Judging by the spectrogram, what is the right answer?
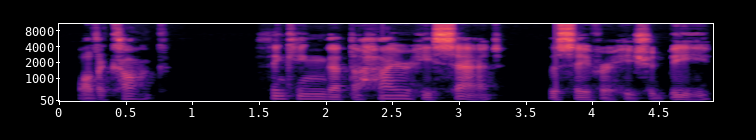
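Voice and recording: A man speaks in a low voice with a bright, sharp tone. His intonation is lively. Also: moderate pace.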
